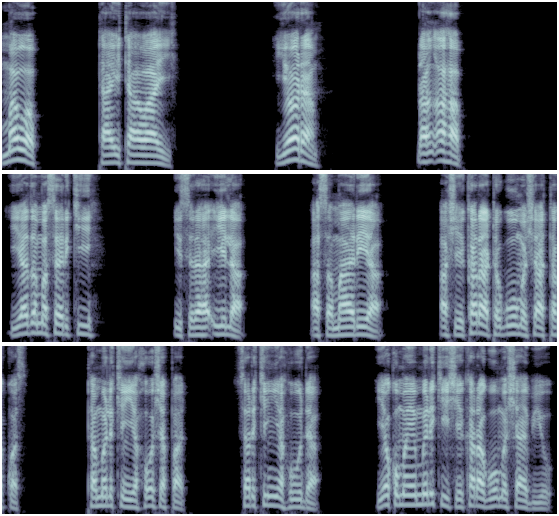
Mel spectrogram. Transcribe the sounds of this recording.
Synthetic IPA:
mɐ˦wɐ˨b̚ | ta˦ji˦taː˦waː˦jḭː˨ | joː˦ɾa˨m | ɗɐ˦ŋʔa˦ɦa˨b̚ | jaː˦zɐ˦ma˦sɐ˦ɾkʲiː˦ | ʔɪ˨sɾaː˦ʔiː˦la˨ | ʔa˨sɐ˨maː˦ɾɪ˦ja˨ | ʔa˨ʃeː˨kɐ˦ɾaː˨ta˨ɡʷoː˦ma˨ʃaː˦˨tɐ˦kʷɐ˨s | ta˦mʊ˦lkʲɪ˨ɲja˨ɦoː˦ʃa˨ɸa˨t̚ | sɐ˦ɽkʲɪ˦ɲja˨ɦʊ˦da̰˨ | jaː˦kʷʊ˦ma˦ji˦mʊ˦lkʲiː˨ʃeː˨kɐ˦ɾaː˨ɡʷoː˦ma˨ʃaː˦˨bɪ˦jṵ˦

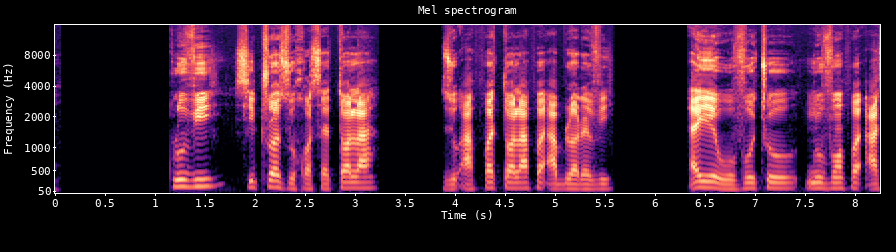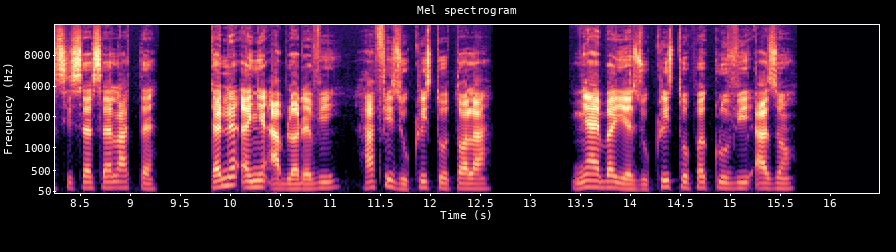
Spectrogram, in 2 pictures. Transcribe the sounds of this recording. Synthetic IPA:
klu˦vi˦si˨t̪ɾɔ˦ɛ˦zu˨xɔ˨sɛ˨t̪ɔ˦la˦ | zu˨ʔa̰˨ɸɛ˦t̪ɔ˦la˦ɸɛ˦ʔa̰˨blɔ˨ɖɛ˨vi˦ | e˦jɛ˦wo˨vo˦t͡ʃo˦nũ˦vɔ̃˦ɸɛ˦ʔa̰˨si˨sɛ̃˦sɛ̃˦la˦t̪ɛ˦ | kɛ˦nɛ̃˦ʔɛ˦ɲɛ̃˦ʔa˨blɔ˨ɖɛ˨vi˦ | ɦa˦fi˦zu˨kɾi˦st̪o˨t̪ɔ˦la˦ | ɲ˦ã˦ɛ˦bɛ˦je˨zu˨kɾi˦st̪o˨ɸɛ˦klu˦vi˦ʔa̰˨zɔ̃˦

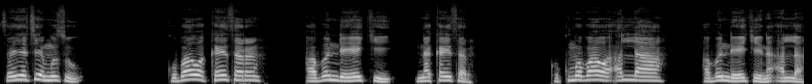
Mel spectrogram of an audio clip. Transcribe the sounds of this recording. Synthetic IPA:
sa˦jːaː˦t͡ʃeː˦˨mʊ˦su˨ʔ | kʷu˨baː˦wa˨ka˦jsɐ˨r | ʔa˨bɪ˦nda˨jɐ˦kʲeː˨ | na˦ka˦jsɐ˨r | ku˨kʷʊ˦ma˦baː˦wa˨ʔa˦lːa˨h | ʔa˨bɪ˦nda˨jɐ˦kʲeː˨na˦ʔa˦lːa˨

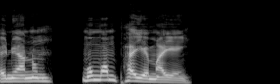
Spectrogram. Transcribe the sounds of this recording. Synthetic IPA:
æ˨nũ˨a˨nʊ̃˦m | mʊ̃˦mɔ̃˦m̩˦pʰa˦jɛ˨mã˨jɛ̰̃˨n

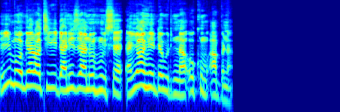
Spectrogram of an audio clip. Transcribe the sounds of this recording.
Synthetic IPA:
e˦ji˦mũ˦o˨bi˦a˦ɾa˨tʰɪ˦i˦dã˨ni˦s̬ɾa˨nʊ̃˦ɦũ˦sɛ˦ʔɛ˨ɲ˦ɔ˦hɪ̃˦nɪ̃˦de˦wi˨dnãː˨ʔo˦kʰũ˦mʔa̰˦bɪ˨nã̰˨

